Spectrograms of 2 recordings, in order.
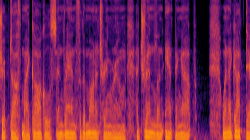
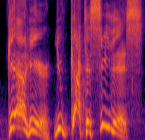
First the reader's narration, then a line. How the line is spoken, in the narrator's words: Jack shouted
